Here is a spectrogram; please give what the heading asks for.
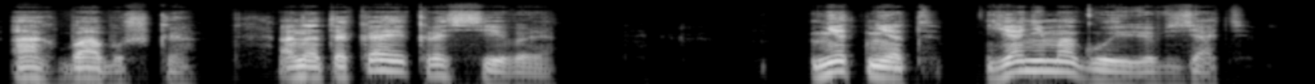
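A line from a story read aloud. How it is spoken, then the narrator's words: Pleased murmur. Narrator (Russian): Недда зарделась от удовольствия и пробормотала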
